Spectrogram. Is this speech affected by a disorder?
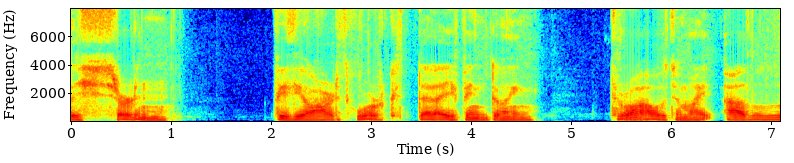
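Yes: ALS.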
